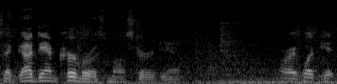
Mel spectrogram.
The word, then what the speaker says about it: Cerberus: Greeks pronounce the C as K, so it's actually it should be pronounced Kerberos.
